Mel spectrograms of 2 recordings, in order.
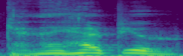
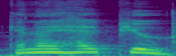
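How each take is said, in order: First: Put-on French accent, mannish take; Villanelle. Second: Put-on higher, feminine take on a French accent; Villanelle. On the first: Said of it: "It's more of a man". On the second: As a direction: offer help in a high French accent. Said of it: "gonna give Villanelle a French accent".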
